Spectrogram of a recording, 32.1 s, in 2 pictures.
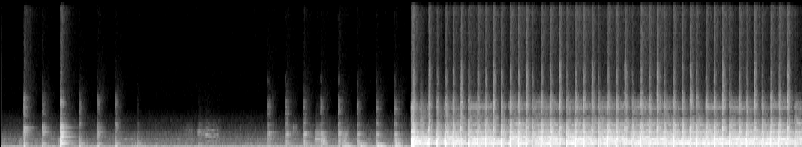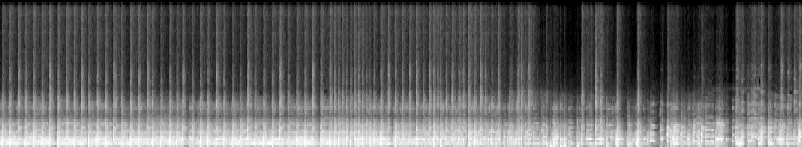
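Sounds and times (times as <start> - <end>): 
rock and roll music: 8.2 - 32.0.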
